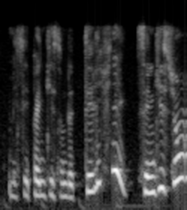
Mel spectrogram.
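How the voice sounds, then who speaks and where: A woman is speaking. Her pitch swings very widely. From Apulia, Italy. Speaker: guest responding to host. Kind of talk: heated debate.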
